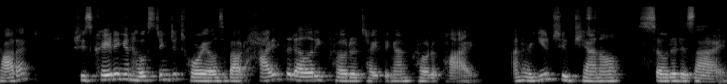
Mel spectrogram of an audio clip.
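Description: With a normal speaking voice, a woman talks fairly quickly at a fairly low pitch with ordinary pitch variation. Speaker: podcast host. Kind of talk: interview conversation, casual.

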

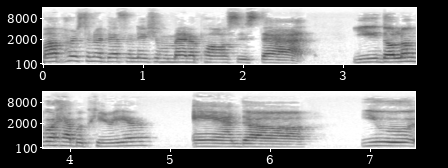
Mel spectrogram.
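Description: A woman with a normal speaking voice talks at a fairly slow pace and fairly high pitch, with ordinary pitch variation, on a very clean recording with a silent background. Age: 60s. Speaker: mother of the hosts. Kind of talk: casual chat.

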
